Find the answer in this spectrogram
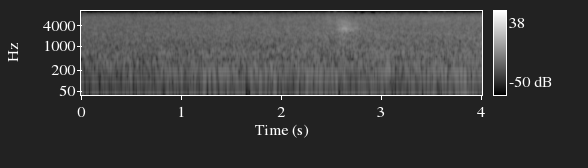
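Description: A steady, even hiss of background noise with a faint low hum beneath it.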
